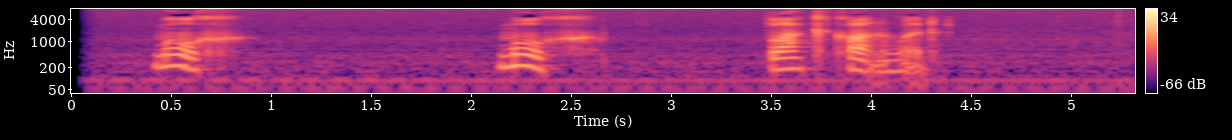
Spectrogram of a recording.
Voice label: Mulx, Nsyilxen Plant Names; Black cottonwood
